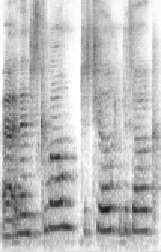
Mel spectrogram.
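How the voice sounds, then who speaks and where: Giggly high-voiced woman, echoey and off-mic. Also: steady tone, quick pace, far from the mic. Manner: giggly, rambling with lots of fillers. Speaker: podcast co-host. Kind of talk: casual podcast chat.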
